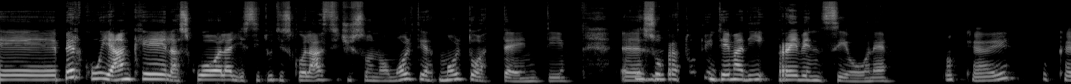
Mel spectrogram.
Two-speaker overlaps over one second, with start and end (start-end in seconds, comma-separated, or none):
none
